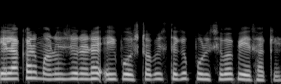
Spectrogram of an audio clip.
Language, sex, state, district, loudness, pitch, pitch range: Bengali, female, Jharkhand, Jamtara, -19 LUFS, 245 Hz, 235-255 Hz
